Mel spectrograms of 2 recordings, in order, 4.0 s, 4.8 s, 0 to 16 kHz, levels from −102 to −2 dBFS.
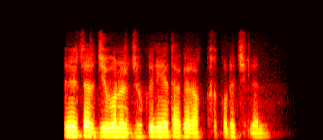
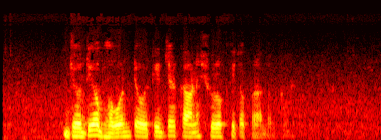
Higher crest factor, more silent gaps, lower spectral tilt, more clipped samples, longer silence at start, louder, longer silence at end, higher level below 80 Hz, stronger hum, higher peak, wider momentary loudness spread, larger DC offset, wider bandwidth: about the same, 18 dB vs 18 dB; neither; about the same, -10.5 dB/octave vs -11.5 dB/octave; neither; about the same, 0.8 s vs 0.8 s; first, -19 LUFS vs -23 LUFS; second, 0.7 s vs 1.45 s; about the same, -56 dBFS vs -52 dBFS; neither; first, -2 dBFS vs -6 dBFS; about the same, 13 LU vs 15 LU; neither; about the same, 5.2 kHz vs 5 kHz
